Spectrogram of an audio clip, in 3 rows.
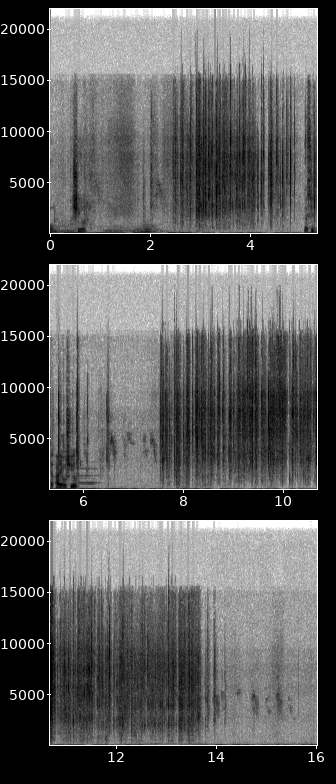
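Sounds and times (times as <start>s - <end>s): plastic packaging crinkling: 2.4s - 6.6s, 7.5s - 14.0s.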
